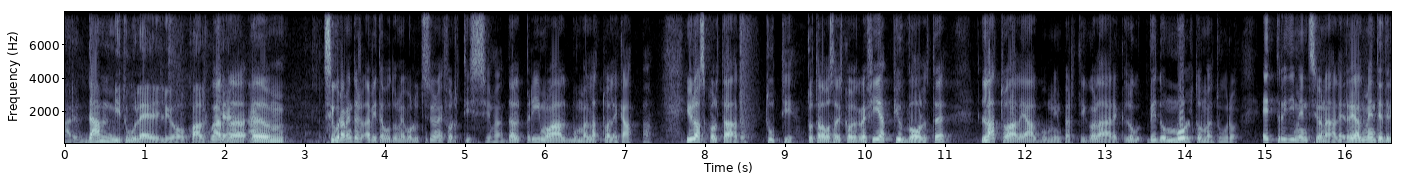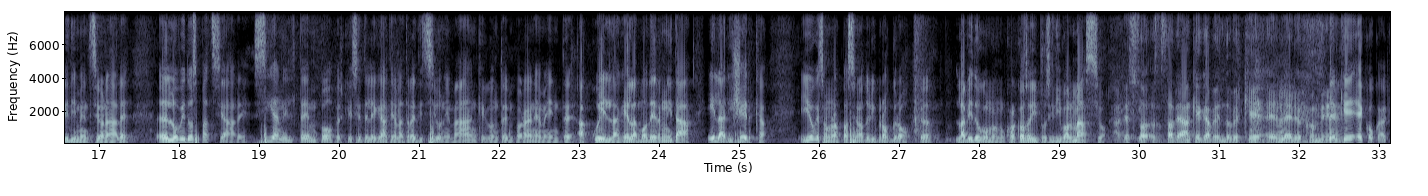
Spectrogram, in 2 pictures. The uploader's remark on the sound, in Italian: Una band Salentina. Siamo in una zona recondita del Teatro Bolivar, per il Festival Nu' Traks il retropalco.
